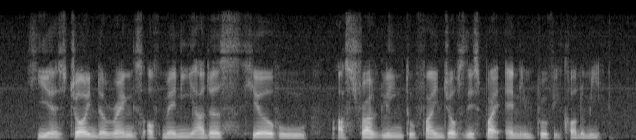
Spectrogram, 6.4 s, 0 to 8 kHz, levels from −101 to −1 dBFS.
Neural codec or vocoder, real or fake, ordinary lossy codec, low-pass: none; real; none; 7.2 kHz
